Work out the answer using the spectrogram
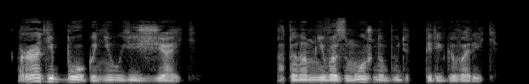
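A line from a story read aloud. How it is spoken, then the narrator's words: Hurried whisper. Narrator (Russian): Нежданов торопливо шепнул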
